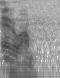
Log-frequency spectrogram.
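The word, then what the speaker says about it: Erdoğan: Incidentally, I'm assured that despite the D, the G, and the N in the English transliteration of his name, you pronounce Erdogan as Erdogan.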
